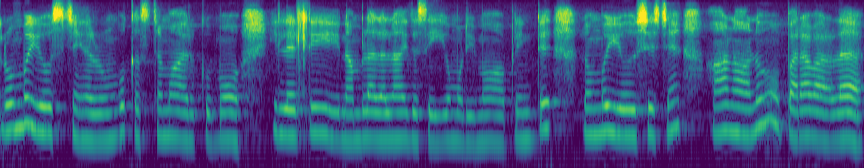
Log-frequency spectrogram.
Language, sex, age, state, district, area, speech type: Tamil, female, 18-30, Tamil Nadu, Tiruchirappalli, rural, spontaneous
